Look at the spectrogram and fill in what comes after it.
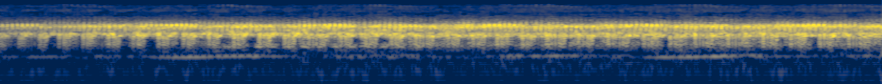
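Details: Kodok bangkong (Asian common toad) and other frogs calling together at night after heavy rain: a dense, continuous chorus of rapid overlapping croaks and trills forming a steady wall of sound, with a faint low drone running beneath.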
